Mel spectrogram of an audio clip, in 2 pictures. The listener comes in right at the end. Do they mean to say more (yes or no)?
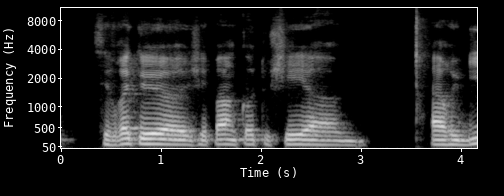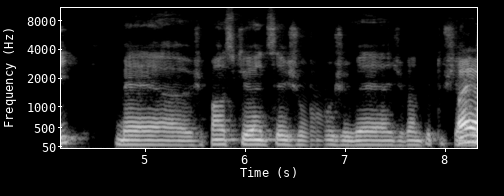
yes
